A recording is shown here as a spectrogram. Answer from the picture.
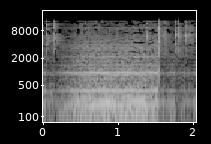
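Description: A steady hum with a hiss under it. It drops out suddenly about a second and a half in, with a few clicks.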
